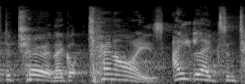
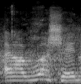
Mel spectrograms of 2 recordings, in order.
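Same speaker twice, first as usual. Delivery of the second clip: ordinary talk, nothing marked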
